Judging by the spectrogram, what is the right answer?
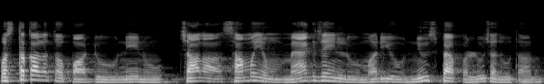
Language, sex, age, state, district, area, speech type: Telugu, male, 18-30, Andhra Pradesh, Sri Balaji, rural, spontaneous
